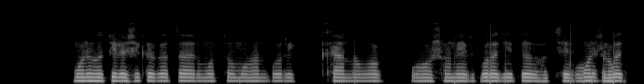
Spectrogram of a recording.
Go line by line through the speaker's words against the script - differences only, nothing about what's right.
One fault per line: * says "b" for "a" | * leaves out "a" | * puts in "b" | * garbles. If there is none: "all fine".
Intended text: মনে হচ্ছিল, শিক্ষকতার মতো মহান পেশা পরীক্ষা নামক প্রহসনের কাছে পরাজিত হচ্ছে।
* leaves out "পেশা"
* leaves out "কাছে"
* garbles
